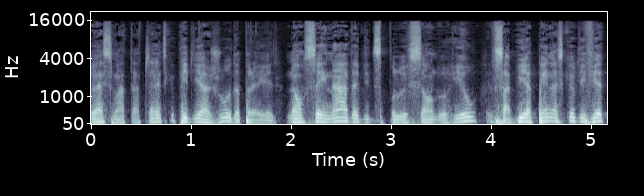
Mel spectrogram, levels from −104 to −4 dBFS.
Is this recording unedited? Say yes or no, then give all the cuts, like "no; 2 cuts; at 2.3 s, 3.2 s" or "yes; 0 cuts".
no; 2 cuts; at 1.8 s, 3.9 s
